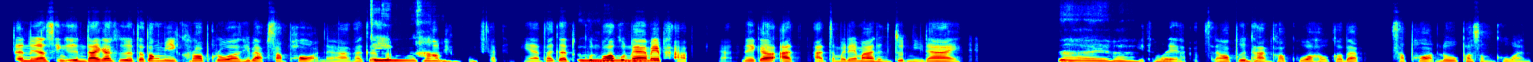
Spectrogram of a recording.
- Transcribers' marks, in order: in English: "ซัปพอร์ต"; in English: "ซัปพอร์ต"
- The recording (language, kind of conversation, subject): Thai, podcast, คุณมีภาพยนตร์เรื่องไหนที่จำไม่ลืมไหม?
